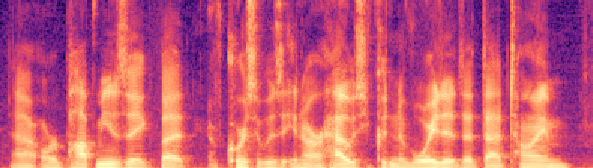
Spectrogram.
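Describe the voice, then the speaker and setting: Flat and monotone, a man's medium-pitched voice proceeds at a moderate pace. He speaks with a Canadian accent. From Canada, Ontario near Michigan border. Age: 50s. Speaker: jazz guitarist and YouTube musician. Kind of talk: personal reminiscence. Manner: halting, many fillers.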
